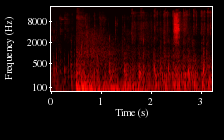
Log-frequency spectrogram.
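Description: Gunfire in the Worms W.M.D video game: a dense, loud burst of rapid shots begins abruptly and continues as a rattling barrage, with no talking.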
